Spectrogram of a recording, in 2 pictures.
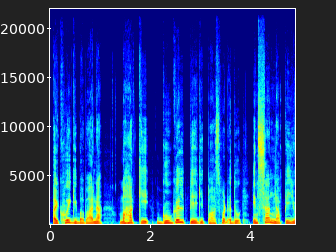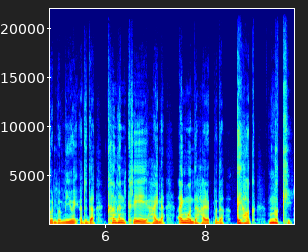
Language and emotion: Manipuri, surprised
